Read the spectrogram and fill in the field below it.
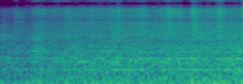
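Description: CP and KCS freight locomotives with a trailing KCS distributed power unit pass the Boone Avenue crossing in New Hope, Minnesota. A steady, close rumbling roar of rail cars rolls by, with faint clatter beneath it.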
